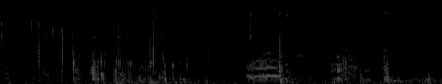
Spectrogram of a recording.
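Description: Faint scratching and rustling of cardboard as a long-haired cat paws and pushes its head into a small cardboard box, with one short meow about two and a half seconds in.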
